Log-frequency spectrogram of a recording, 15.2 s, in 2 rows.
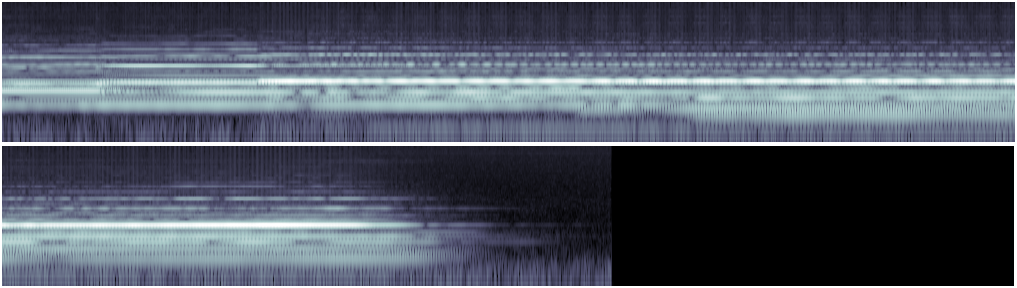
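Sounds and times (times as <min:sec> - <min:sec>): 
woodwind quintet playing: 0:00.0 - 0:12.0.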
